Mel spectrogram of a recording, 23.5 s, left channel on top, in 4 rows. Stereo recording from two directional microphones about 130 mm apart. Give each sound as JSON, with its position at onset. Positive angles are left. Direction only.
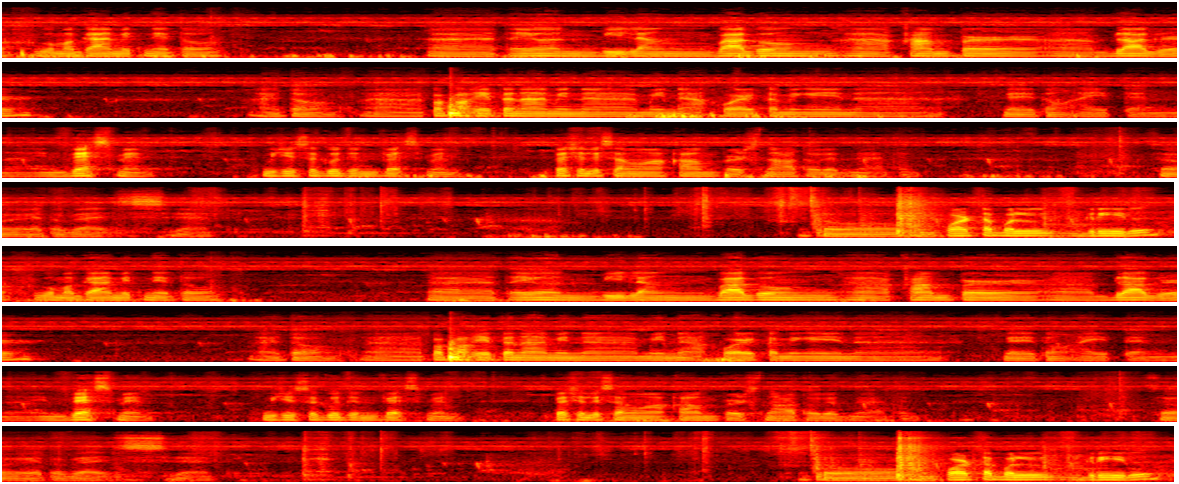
{"t": 0.2, "sound": "speech", "side_deg": 45}
{"t": 2.1, "sound": "speech", "side_deg": 40}
{"t": 7.2, "sound": "speech", "side_deg": 45}
{"t": 17.5, "sound": "speech", "side_deg": 40}
{"t": 22.4, "sound": "speech", "side_deg": 45}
